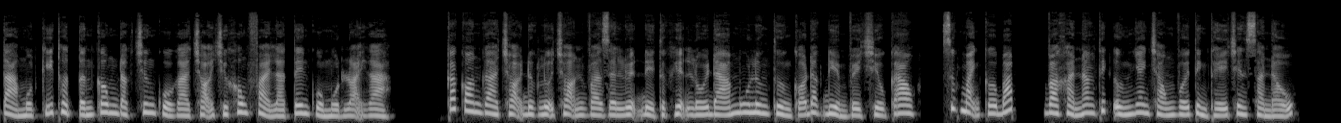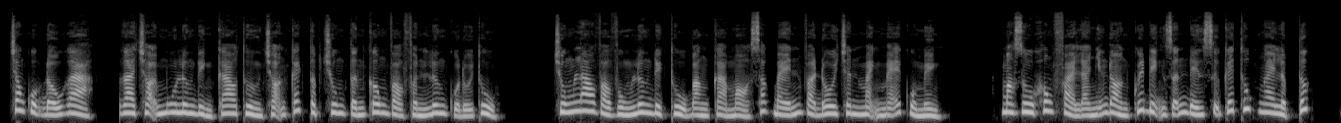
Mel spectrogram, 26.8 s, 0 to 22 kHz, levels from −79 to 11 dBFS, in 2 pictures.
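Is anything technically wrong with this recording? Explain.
Yes. Sample clock jitter runs from 4.63 to 9.71 s, ending just before "cơ bắp và khả". The converter's timing wanders by around 2 microseconds, so each sample is captured a little early or late. The error this causes scales with how steeply the waveform is changing, sitting roughly 40 dB below the speech. It comes through as a fine hiss or grit riding on the louder, brighter parts of the speech and disappearing in the pauses.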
